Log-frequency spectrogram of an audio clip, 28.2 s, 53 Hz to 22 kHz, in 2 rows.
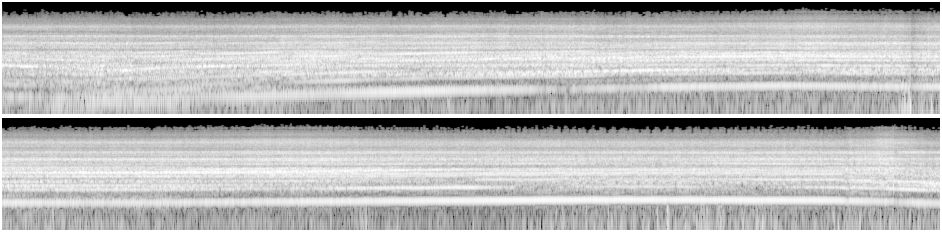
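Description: Kawasaki ZX-6R's inline-four engine with wind rush, heard from the rider's seat on a race track. The pitch dips at the start, climbs over the first few seconds and holds high and nearly steady down a long straight, with a brief break about halfway, then falls near the end as the bike slows.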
